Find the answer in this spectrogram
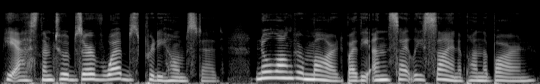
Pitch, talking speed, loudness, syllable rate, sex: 205 Hz, 200 wpm, -16 LUFS, 5.9 syllables/s, female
